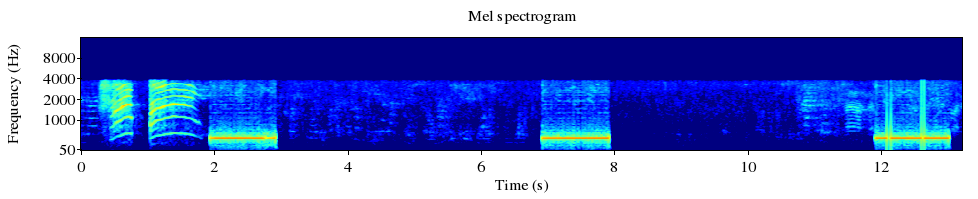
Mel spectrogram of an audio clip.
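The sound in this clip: Ringback tone of an outgoing telephone call: three steady, mid-low beeps, each lasting about a second and spaced roughly five seconds apart, with brief voice sounds near the start.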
